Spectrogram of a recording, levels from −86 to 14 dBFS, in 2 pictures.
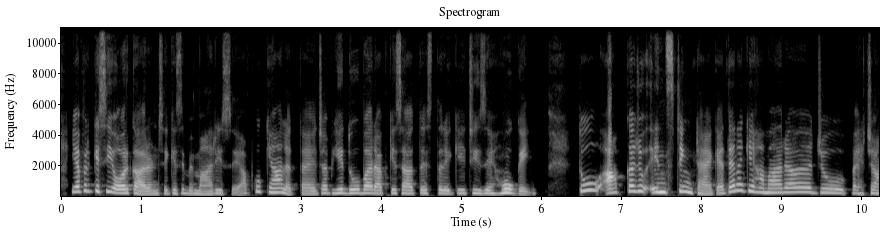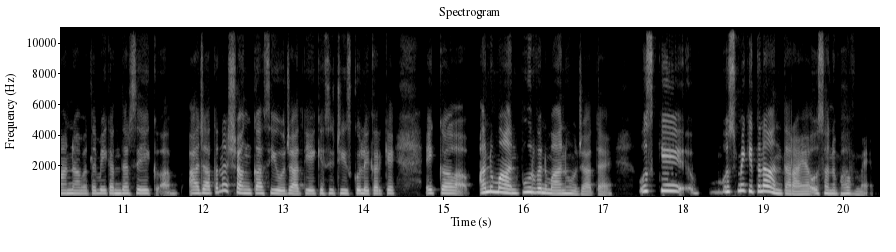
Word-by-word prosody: या 320 - +5
फिर 380 +1 -2
किसी 335 -2 +2
और 240 -1 +6
कारण 190 -3 +2
से, 205 +1 -6
किसी 215 +2 -4
बीमारी 195 0 -3
से। 195 - -11
आपको 280 +10 -4
क्या 275 -1 +3
लगता 215 -5 -3
है, 190 0 -2
जब 230 +3 -2
ये 235 +2 +2
2 235 +1 +5
बार 230 -1 +3
आपके 205 +2 -1
साथ 210 -1 -1
इस 215 0 -2
तरह 210 -2 0
की 215 - -2
चीज़ें 210 -1 -1
हो 245 +6 +5
गईं, 180 -3 -3 0.6
तो 405 +3 +3 0.2
आपका 280 +7 +2
जो 360 0 +2
इंस्टिंक्ट 290 0 +3
है, 190 -3 0
कहते 215 +8 -1
हैं - - +4
ना 400 - +2
कि 365 - +2
हमारा 285 +2 +2
जो 250 -3 0
पहचानना 205 -1 -3
मतलब 205 +2 -5
एक 210 0 -3
अंदर 205 +1 0
से 215 -1 +1
एक 210 - -8
अ, - - -9 0.3
आ 225 - -1
जाता 230 +3 -2
है - - -8
ना, 395 - -2
शंका 230 - -1
सी 220 +2 -6
हो 205 -2 +1
जाती 190 +2 -1
है 200 - 0
किसी 215 +2 -6
चीज़ 205 -2 -3
को - - +1
लेकर 200 -1 -2
के, 215 - -2 0.4
एक 220 +1 -3
अ, 210 -2 -1 0.2
अनुमान, 285 -6 +5
पूर्व 295 -2 +3
अनुमान 205 -5 +1
हो 205 -2 -1
जाता 165 -4 -7
है - - -10 0.4
उसके 370 +1 +2 0.2
उब 225 -1 -13 0.3
उसमें 335 +5 +1
कितना 350 0 +3
अंतर 200 -7 0
आया 175 +1 -2
उस 210 0 -4
अनुभव 195 -1 -2
में? 150 -2 -11
220 Hz, 215 wpm, -19 LUFS, 205-275 Hz, 0.6 s, और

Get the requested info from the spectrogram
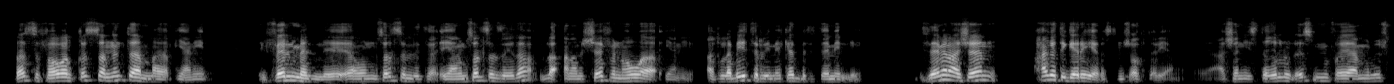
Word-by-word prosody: بس، 180 -3 0
فهو 155 +3 +4
القصة 185 +3 -1
إن 170 +1 0
أنت 195 0 -4
أمّا 130 -8 +3
يعني 120 +3 -9 0.5
الفيلم 180 -4 +5
اللي 125 -2 0
أو 130 0 0
المسلسل 140 +1 -3
ت - - -26
يعني 125 0 -3
مسلسل 165 +2 -1
زي 135 -1 -2
ده، - - -2
لأ، - - 0
أنا 125 - -3
مش 130 0 -8
شايف 185 -4 0
إن 145 -2 -3
هو 155 +1 +3
يعني 110 -6 -17
أغلبية 135 +10 +3
الريميكات 135 +2 -1
بتتعمل 125 -1 -7
ليه؟ - - -13 0.6
بتتعمل 225 - +4
عشان 190 +2 +4 0.4
حاجة 205 +3 +3
تجارية 450 - +3
بس - - -16
مش - - -11
أكتر - - -8
يعني، 480 - -17 0.3
عشان 135 0 -8
يستغلّوا 145 +4 -3
الاسم 165 -1 -6
فيعملوا 140 +1 -2
150 Hz, 170 wpm, -21 LUFS, 130-180 Hz, 0.6 s, الفيلم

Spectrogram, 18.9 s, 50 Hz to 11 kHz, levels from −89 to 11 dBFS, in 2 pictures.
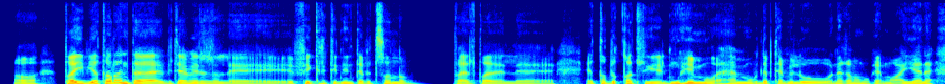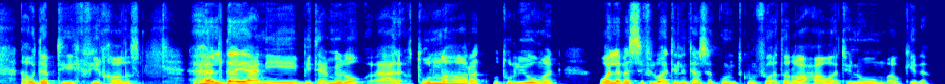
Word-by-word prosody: آه. 120 -5 -5 0.2
طيب 185 -2 +4
يا 170 - +3
ترى 245 - +1
أنت 210 -6 +2 0.3
بتعمل 135 -4 -3
آآ 125 +2 -7
فكرة 160 +2 -5
إن 145 - -4
أنت 150 -1 -4
بتصنّف 130 -1 -4 0.5
بقى - - -1
الت 125 +3 -9
ال 120 0 -6 0.3
التطبيقات 135 +4 -4
المهم 130 -1 +1
وأهَم 125 +1 -4
وده 125 +2 -3
بتعمل 130 0 -5
له 120 -2 -2
نغمة 130 -1 -5
مك 120 +2 -7
معيّنة 125 +1 -4 0.4
أو 135 -2 +4
ده 165 +5 +5
بتخفيه 150 -2 -3
خالص، 125 -3 -2 0.5
هل 195 +8 +7
ده 240 +1 +9
يعني 170 -9 +6
بتعمله 145 +4 0
على 150 +2 0
طول 155 +8 +2
نهارك 170 +1 +3
وطول 155 +6 -3
يومك 155 -1 +2 0.4
والّا 215 +7 +7
بس 245 -1 +2
في - - -13
الوقت 210 +1 +1
اللي 200 0 0
أنت 195 -1 -3
مثلًا 175 -4 -2
تكون 165 -4 -3
تكون 155 +2 -7
في 155 - -6
وقت 150 -2 -3
راحة 145 -3 +1
وقت 130 +2 -3
نوم 130 -2 -2
أو 115 - -5
كده؟ 115 -2 -10
140 Hz, 165 wpm, -23 LUFS, 125-165 Hz, 0.5 s, ده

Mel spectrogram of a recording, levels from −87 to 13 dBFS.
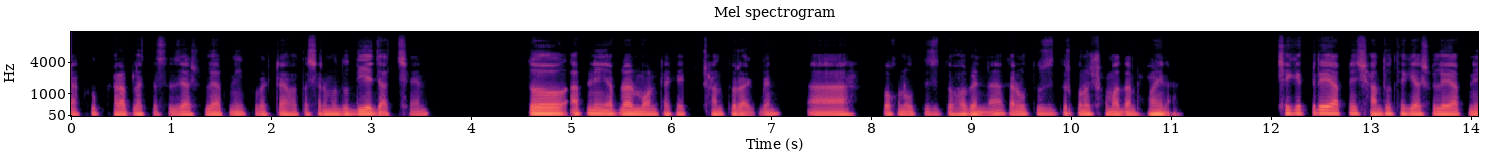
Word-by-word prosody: খুব 125 - -6
খারাপ 110 -2 0
লাগতেছে 105 -4 -4
যে 105 - +1
আসলে 105 +1 -4
আপনি 105 - -5
খুব 105 - -8
একটা 105 +1 -7
হতাশার 105 +3 -4
মধ্য 110 0 0
দিয়ে 125 +1 +6
যাচ্ছেন। 100 +2 -5 1.1
তো 130 - +8 0.4
আপনি 130 -1 +1 0.2
আপনার 125 0 +3
মনটাকে 110 +1 -1
একটু - - -37
শান্ত 110 -1 -2 0.2
রাখবেন। 100 +4 -5 0.4
আ - - 0 0.6
কখনো 115 0 -2
উত্তেজিত 110 0 -10
হবেন 110 -1 +2
না। 100 - -1
কারণ 110 +1 0
উত্তেজিতর 120 +1 -5
কোনো 120 -1 +2
সমাধান 100 -3 0
হয় 115 0 +6
না। - - -19 1.1
সেইক্ষেত্রে 140 +1 0 0.2
আপনি 135 +1 -4
শান্ত 115 +2 0
থেকে 120 0 +1
আসলে 115 +1 0
আপনি 105 +1 -3
110 Hz, 155 wpm, -24 LUFS, 105-120 Hz, 1.1 s, তো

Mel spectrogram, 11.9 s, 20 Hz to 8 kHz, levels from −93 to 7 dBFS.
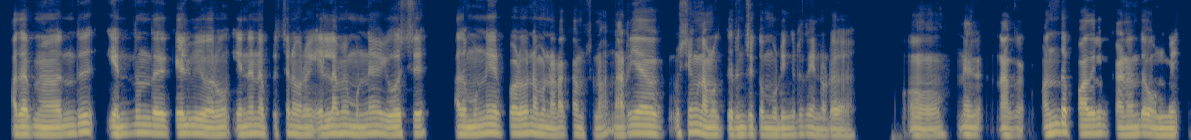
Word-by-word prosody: அத 110 - +4
அப்னா 105 0 0
வந்து 120 +5 0 0.3
எந்தெந்த 120 +3 0 0.2
கேள்வி 115 0 +3
வரும்? 105 +2 +2
என்னென்ன 120 +1 +2
பிரச்சன 120 -3 -3
வரும்? 105 0 0
எல்லாமே 115 +2 +2
முன்னேயே 115 +3 0
யோசிச்சு, 110 +1 +1 0.4
அத 110 - +3
முன்னேற்பாடோடு 120 +1 +1
நம்ம 110 -2 +1
நடக்க 100 +2 -2
ஆரம்பிச்சனா, 100 -1 -5
நெறையா 120 +4 +2 0.4
விஷயங்கள் 135 +2 +1
நமக்கு 105 -1 -1
தெரிஞ்சுக்க 100 +1 -1
முடிங்றது, 100 +3 -2
என்னோட, 90 0 -3 0.8
ம் 95 0 0 0.2
நிக 105 0 +1 0.3
நாங்க 100 0 0 0.3
வந்த 130 +4 +3
பாதைலயும் 115 +1 +1
கடந்த 105 +3 +2
உண்மை. 100 +1 +2
110 Hz, 150 wpm, -25 LUFS, 100-120 Hz, 0.8 s, அத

